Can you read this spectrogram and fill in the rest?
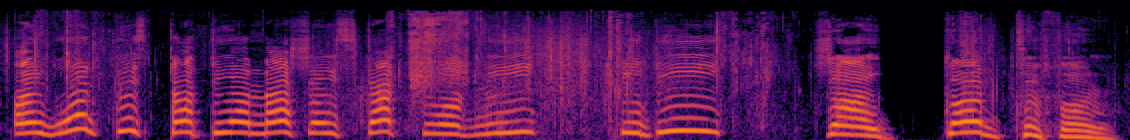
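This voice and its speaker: A woman playing a vain, pompous art teacher in a children's audiobook, with grandiose, drawn-out delivery and mangled fancy words. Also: high-pitched, expressive, a little mellow, a little hiss or hum. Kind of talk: theatrical children's audiobook character acting.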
